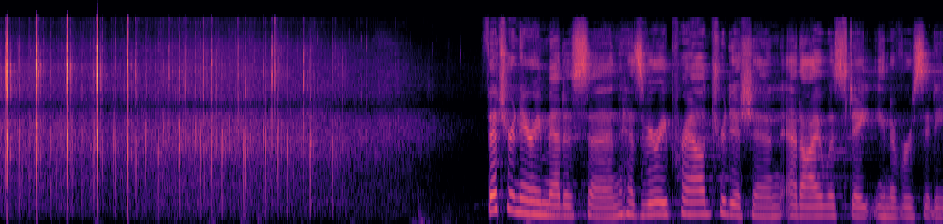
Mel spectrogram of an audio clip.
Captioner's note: applause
